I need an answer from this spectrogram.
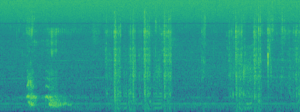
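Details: Puppy being trained indoors to growl on command: two short, low rumbling growls in the first second and a half, followed by soft tapping and shuffling noises in a small room.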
